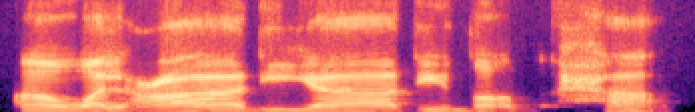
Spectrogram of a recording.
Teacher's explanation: वाव को होंठ गोल करके पढ़ेंगे, क्योंकि होंठों का गोल करना ही वाव का मखरिज है, इसका ओरिजिन है।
